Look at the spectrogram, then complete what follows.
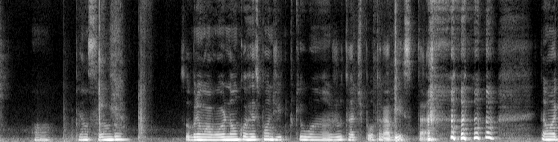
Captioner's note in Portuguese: risadas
